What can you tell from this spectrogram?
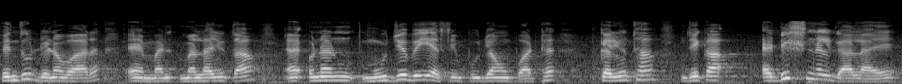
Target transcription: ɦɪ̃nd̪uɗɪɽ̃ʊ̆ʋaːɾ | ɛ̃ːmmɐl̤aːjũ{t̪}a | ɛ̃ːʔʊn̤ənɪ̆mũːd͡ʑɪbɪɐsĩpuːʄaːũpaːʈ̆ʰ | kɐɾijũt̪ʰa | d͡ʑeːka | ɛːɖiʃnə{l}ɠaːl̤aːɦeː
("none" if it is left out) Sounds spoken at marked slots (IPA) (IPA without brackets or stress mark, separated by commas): t̪ʰ, l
